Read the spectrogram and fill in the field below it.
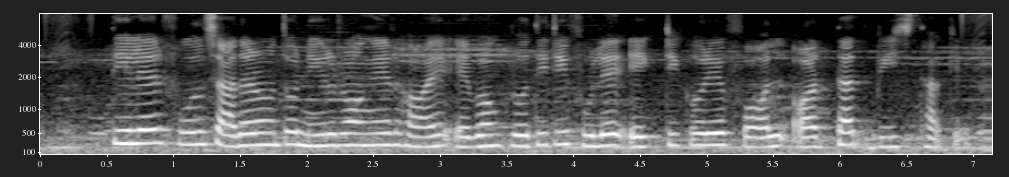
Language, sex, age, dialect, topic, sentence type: Bengali, female, 25-30, Standard Colloquial, agriculture, statement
